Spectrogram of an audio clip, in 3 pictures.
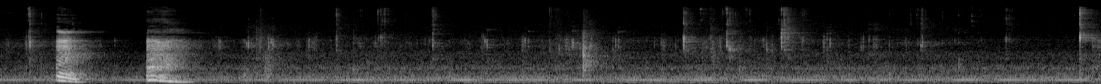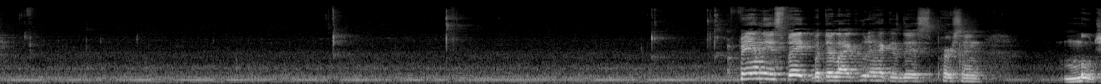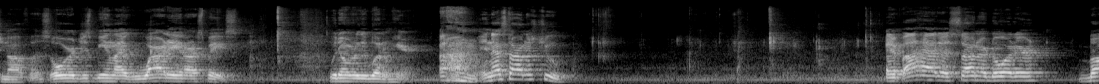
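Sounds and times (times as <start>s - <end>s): steady low hum: 0.0s - 33.0s
chewing clicks and smacks: 2.1s - 12.5s, 14.2s - 14.6s, 15.4s - 15.7s, 17.4s - 18.4s, 27.9s - 30.9s.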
